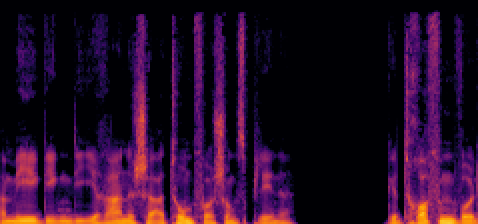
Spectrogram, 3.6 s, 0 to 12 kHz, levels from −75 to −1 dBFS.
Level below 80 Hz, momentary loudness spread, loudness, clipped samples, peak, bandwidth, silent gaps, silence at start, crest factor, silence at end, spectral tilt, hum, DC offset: -42 dBFS; 11 LU; -21 LUFS; under 0.1%; -2 dBFS; 12 kHz; none; 0 s; 20 dB; 0 s; -6.5 dB/octave; none; under 0.1%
